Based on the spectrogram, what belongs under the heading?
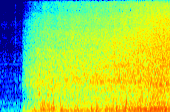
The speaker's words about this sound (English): Cars whip quickly around the curvy mountain roads as rain falls on a chilly day in Ventimiglia, Italy. We are at the country's border with France.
